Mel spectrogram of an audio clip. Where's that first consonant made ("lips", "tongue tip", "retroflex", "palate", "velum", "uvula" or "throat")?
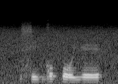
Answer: tongue tip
